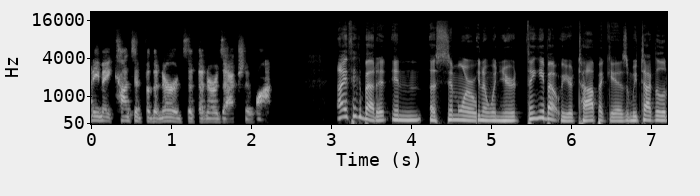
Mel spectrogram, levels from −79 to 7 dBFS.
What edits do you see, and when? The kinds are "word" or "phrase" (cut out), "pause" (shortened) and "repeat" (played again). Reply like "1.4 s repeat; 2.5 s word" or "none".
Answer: 4.8 s phrase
